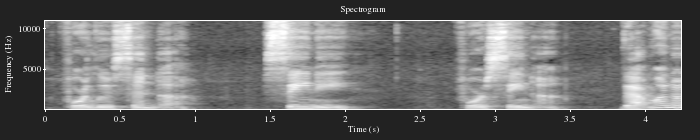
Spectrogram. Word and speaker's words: Lucinda: Lucindy for Lucinda.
